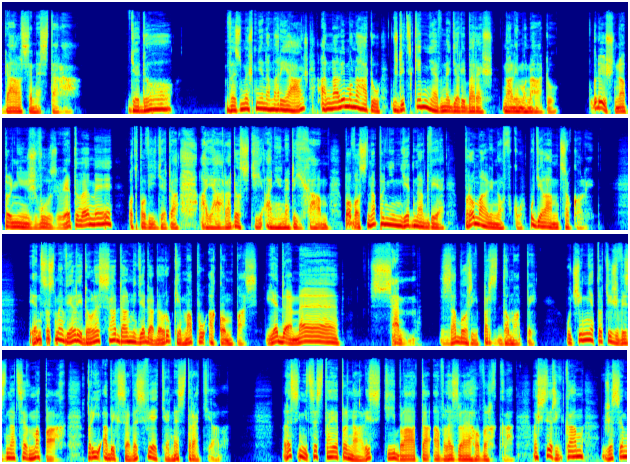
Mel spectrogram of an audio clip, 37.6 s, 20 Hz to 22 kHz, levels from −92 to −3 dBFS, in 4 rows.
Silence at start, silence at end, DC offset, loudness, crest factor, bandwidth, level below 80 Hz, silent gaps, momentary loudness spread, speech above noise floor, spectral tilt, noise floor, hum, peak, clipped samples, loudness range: 0 s; 0 s; under 0.1%; -17 LUFS; 16 dB; 16.5 kHz; -30 dBFS; 1.27-1.76 s, 8.39-8.73 s; 10 LU; 59 dB; -6 dB/octave; -75 dBFS; none; 0 dBFS; under 0.1%; 4 LU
